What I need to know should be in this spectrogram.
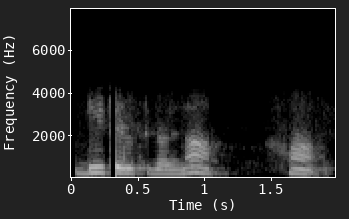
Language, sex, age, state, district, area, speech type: Kannada, female, 30-45, Karnataka, Hassan, rural, conversation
